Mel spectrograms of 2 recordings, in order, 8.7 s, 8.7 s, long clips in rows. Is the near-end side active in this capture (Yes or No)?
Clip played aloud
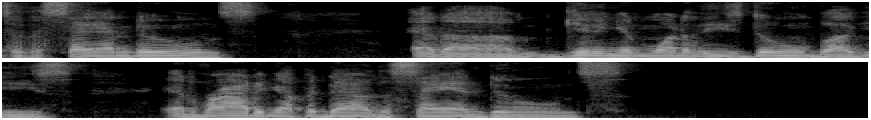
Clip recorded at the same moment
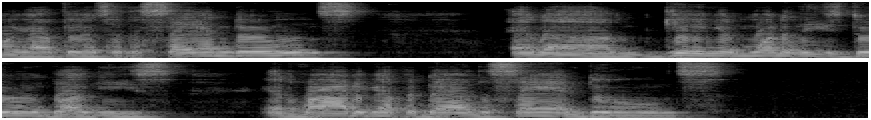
No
